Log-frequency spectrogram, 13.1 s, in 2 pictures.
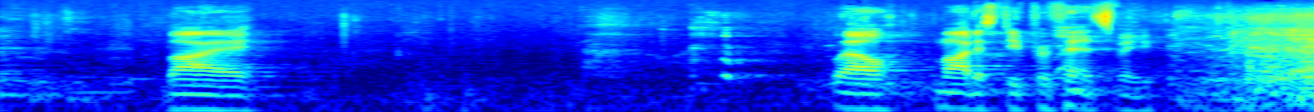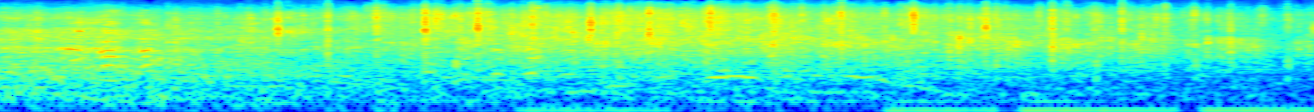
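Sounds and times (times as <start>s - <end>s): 
laughter: 5.3s - 13.1s
small orchestra playing a quodlibet: 8.8s - 13.1s.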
